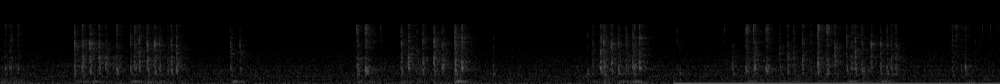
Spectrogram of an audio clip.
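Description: Computer keyboard typing, faint, in about six short bursts of keystrokes with pauses between them.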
